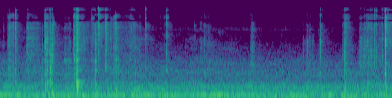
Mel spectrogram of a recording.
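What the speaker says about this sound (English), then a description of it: "you wanna just trim them off, matching the edges of your card" Scissors trim the edges of a paper card in a series of short, crisp snips at an irregular rhythm, close and fairly quiet, with no talking.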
